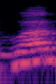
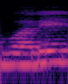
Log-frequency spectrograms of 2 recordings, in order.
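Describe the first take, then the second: First: The word ends on the r, with no vowel. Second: The word ends with a short e vowel. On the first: The speaker calls it right. "वर बोलेंगे इसको" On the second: The speaker calls it wrong. "वरे नहीं बोलेंगे"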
